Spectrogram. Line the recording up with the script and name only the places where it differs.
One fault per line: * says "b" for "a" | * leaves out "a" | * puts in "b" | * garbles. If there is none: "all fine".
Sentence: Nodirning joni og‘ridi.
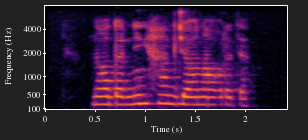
* puts in "ham"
